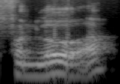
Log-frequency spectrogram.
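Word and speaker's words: von Laue: demonstrated by this gentleman fowa uh it's pronounced fowa in 1912 um and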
